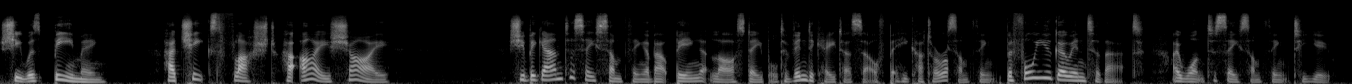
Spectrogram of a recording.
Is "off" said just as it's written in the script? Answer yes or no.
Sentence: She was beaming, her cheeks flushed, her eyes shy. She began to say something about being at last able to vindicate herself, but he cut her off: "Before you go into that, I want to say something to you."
no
